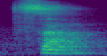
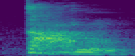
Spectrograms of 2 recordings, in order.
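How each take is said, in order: First: The t is said like ts. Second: The t is a plain t sound. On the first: The speaker calls it wrong. "on dit pas tsa ou tcha" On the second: The speaker calls it right. "on dit talon"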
